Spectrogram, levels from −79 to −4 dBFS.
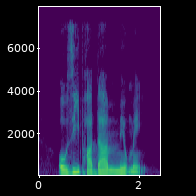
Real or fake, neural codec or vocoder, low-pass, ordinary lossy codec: fake; codec, 16 kHz in and 24 kHz out, 1 kbps, XY-Tokenizer; 7.2 kHz; none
